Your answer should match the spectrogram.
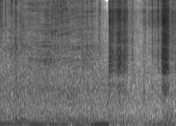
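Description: Low handling rumble, then, about one and a half seconds in, a short scraping rasp as a craft knife blade cuts into cardboard.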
